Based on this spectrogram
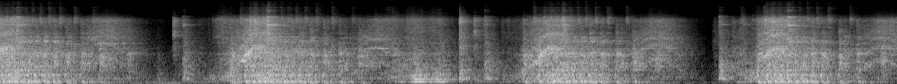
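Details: Toro two-stroke snow blower, no-start: several pull-start surges that rise and fade without running; fuel level being checked, half choke tried, cause not confirmed.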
